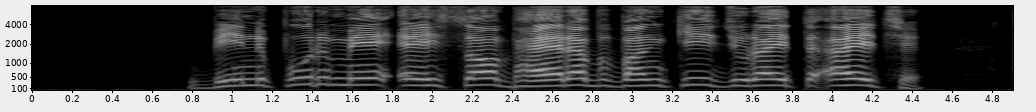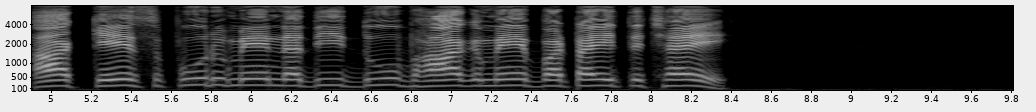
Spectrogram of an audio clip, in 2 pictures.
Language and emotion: Maithili, neutral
